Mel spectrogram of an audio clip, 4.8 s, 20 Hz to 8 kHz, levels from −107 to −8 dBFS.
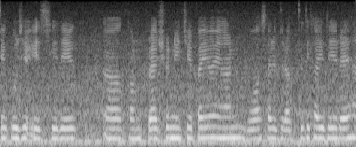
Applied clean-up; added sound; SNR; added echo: none; none; none; none.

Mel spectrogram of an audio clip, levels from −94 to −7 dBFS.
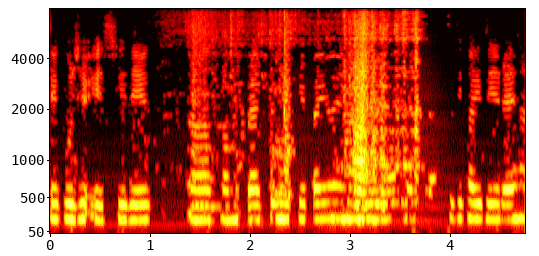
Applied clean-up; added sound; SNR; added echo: classical method spectral subtraction.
